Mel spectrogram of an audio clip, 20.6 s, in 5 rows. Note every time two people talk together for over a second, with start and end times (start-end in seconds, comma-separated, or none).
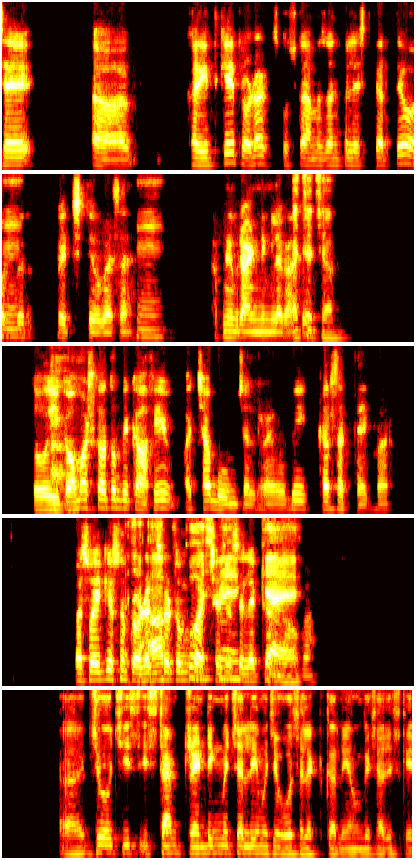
13.6-15.3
